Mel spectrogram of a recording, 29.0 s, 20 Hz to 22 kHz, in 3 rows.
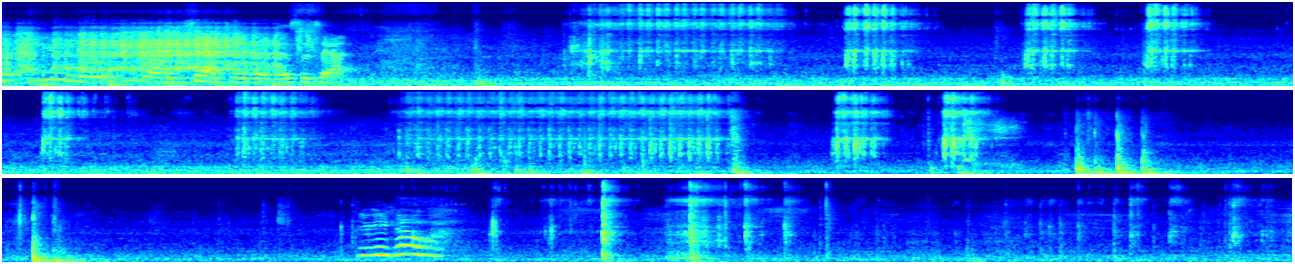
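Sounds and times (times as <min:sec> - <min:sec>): toy car clattering: 0:00.0 - 0:02.4.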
